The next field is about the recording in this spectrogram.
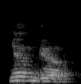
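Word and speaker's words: Ngondro: But the basis of all of the sutra and tantra is this Nungjo. It's spelled Ngon, second word DRO, which is called the foundation practice of Tantra.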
